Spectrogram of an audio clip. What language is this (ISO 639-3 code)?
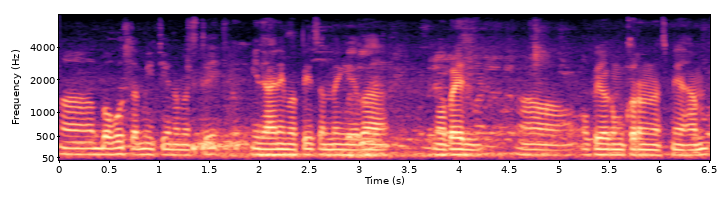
san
